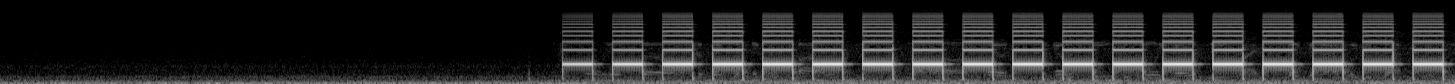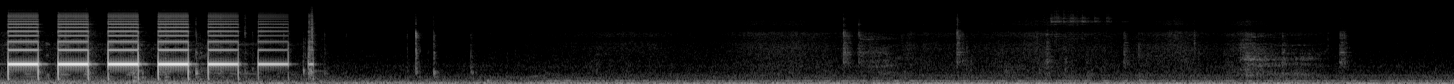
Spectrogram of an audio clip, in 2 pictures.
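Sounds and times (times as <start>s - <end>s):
alarm clock beeping: 5.6s - 17.6s.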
